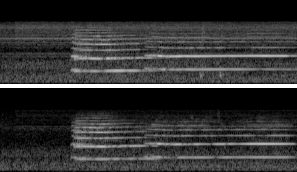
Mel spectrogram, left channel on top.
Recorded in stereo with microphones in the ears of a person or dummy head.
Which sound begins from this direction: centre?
A trumpet, at 0.7 s.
